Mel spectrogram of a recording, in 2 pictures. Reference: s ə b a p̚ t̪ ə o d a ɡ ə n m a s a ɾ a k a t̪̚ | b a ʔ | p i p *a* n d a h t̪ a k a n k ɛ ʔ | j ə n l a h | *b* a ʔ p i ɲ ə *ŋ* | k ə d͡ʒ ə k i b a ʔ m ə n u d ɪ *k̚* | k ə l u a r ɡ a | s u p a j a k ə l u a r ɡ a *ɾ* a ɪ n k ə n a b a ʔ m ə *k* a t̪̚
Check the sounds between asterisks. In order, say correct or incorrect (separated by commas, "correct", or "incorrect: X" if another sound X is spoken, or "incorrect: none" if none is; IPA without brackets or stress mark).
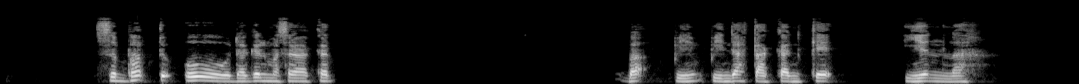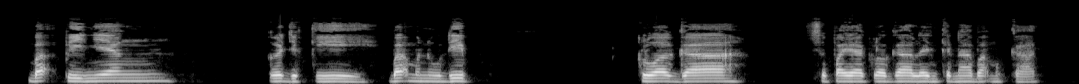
incorrect: i, correct, correct, incorrect: p̚, incorrect: l, correct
